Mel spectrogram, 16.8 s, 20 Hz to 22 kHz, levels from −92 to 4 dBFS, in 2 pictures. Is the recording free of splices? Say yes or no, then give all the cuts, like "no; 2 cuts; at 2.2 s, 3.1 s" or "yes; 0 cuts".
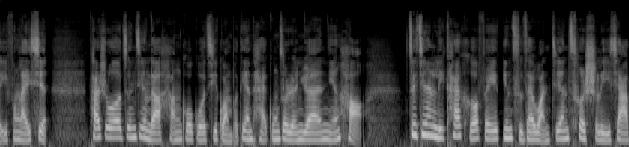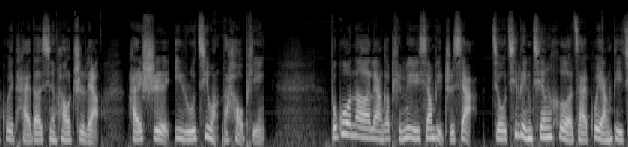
no; 3 cuts; at 6.6 s, 12.6 s, 15.2 s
